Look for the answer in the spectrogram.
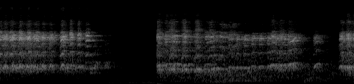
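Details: A flock of kakariki in one of their several daily group chatter sessions, chattering in dense, harsh, high, scratchy bursts, broken by a brief silence before the noisy chatter resumes.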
